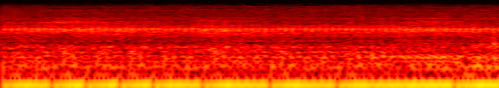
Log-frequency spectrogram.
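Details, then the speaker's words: Summit car after a no-start, started in neutral in cold snowy weather: low, lumpy cold-start idle with a slightly uneven pulse every few beats; owner says it always misfires a bit when cold. "i think it's misfiring a bit it always does it on a cold start"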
